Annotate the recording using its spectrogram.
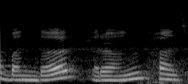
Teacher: अनुस्वर यानी अंग की मात्रा, जिसका उच्चारण नाक से होता है।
